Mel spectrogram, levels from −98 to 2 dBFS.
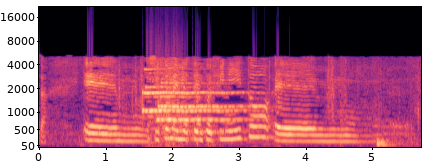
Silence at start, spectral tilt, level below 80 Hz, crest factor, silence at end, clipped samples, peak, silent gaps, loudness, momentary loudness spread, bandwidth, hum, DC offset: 0 s; -6 dB/octave; -38 dBFS; 10 dB; 0 s; 0.7%; 0 dBFS; none; -9 LUFS; 20 LU; 11.5 kHz; none; under 0.1%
